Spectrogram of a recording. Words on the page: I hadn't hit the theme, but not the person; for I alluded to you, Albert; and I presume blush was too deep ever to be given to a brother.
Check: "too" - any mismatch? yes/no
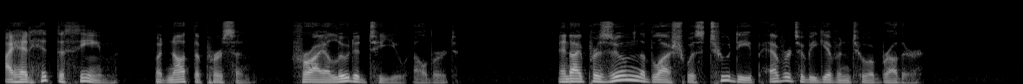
no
